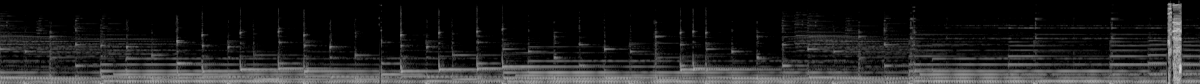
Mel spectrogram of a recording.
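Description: At 3.78 to 3.83 s and again at 9.11 to 9.16 s, damaged data in a compressed stream produces a short glitch of about 48 ms. Bad bytes make the decoder misread those frames and lose sync until it finds a valid header. A longer burst at 11.65 to 11.82 s lasts about 170 ms. On a spectrogram each event is a brief vertical disruption. The waveform shows abrupt discontinuities at the edges.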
